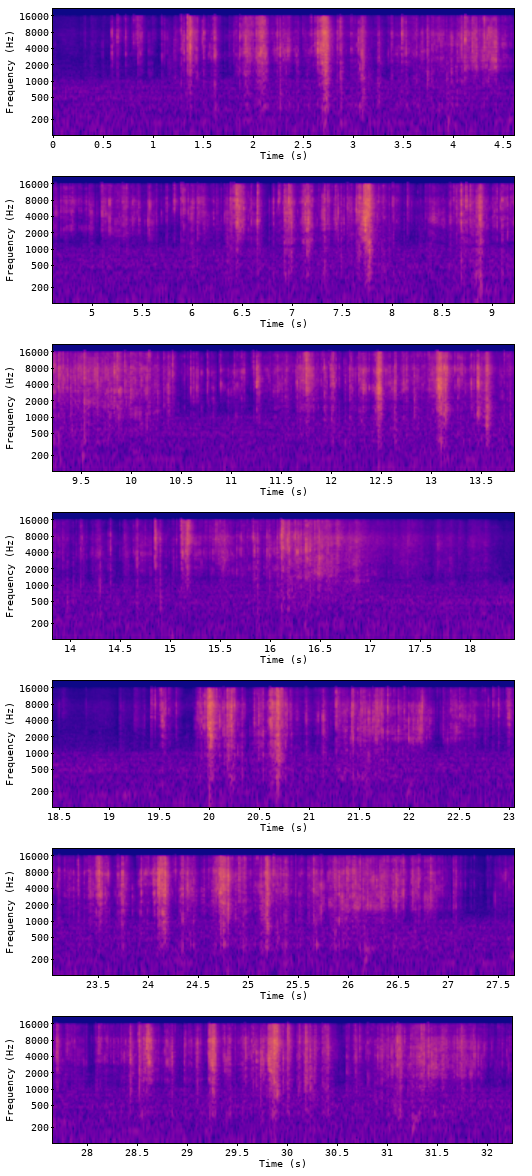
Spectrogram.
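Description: Plastic wrappers of hockey card packs crinkling and tearing as the packs are handled and ripped open, in crackly bursts with a few short pauses.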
